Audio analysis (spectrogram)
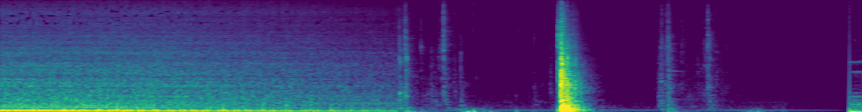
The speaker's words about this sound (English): I lock the door as soon as I am inside to make sure that no one sees me.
